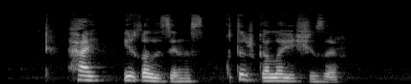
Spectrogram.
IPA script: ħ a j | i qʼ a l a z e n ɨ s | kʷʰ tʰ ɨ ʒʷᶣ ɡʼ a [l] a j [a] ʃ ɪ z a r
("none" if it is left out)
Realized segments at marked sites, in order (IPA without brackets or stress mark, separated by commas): l, a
